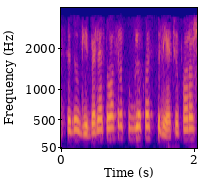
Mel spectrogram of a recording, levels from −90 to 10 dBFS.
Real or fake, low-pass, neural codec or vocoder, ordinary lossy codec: real; 3.6 kHz; none; MP3, 24 kbps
